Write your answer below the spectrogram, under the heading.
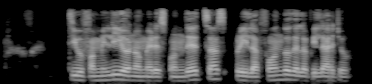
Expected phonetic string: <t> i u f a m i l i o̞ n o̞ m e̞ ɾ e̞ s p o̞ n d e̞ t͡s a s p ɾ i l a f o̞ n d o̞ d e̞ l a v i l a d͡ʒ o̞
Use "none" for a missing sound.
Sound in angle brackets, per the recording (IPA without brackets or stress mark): t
